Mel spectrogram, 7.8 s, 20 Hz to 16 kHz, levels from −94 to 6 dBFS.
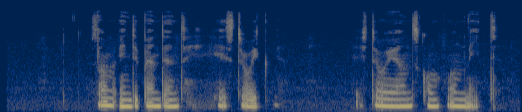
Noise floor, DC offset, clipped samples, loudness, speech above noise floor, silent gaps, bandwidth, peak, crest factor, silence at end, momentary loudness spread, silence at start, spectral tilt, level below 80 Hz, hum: -70 dBFS; under 0.1%; under 0.1%; -29 LUFS; 42 dB; none; 10 kHz; -16 dBFS; 14 dB; 0.4 s; 18 LU; 1.4 s; -6 dB/octave; -74 dBFS; none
